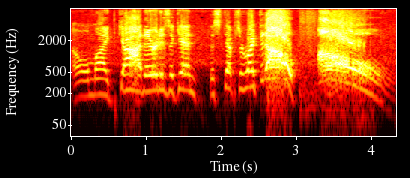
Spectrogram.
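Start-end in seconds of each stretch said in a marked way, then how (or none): 2.6-4.3 loud whooping "oh" at impact; big wincing roar; shocked yells. Real, not acted. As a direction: holler as the blow lands. Reacts to a hard hit.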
